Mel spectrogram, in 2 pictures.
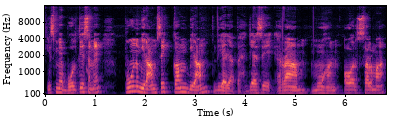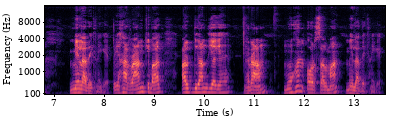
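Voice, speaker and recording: A man teaching a grammar lesson to young schoolchildren, explaining slowly and clearly and reading example sentences aloud. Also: a little high, a bit bright. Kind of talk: Hindi grammar lesson for children.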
